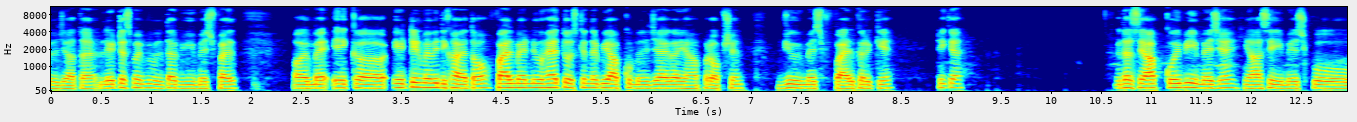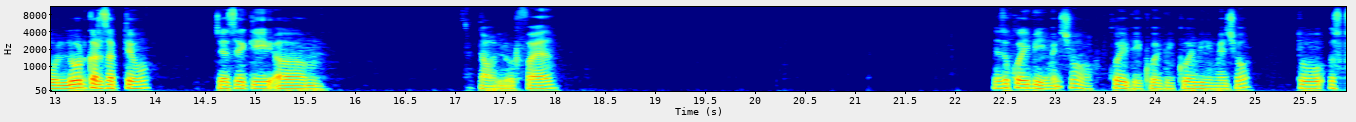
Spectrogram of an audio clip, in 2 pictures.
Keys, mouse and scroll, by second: 2.4 click, 3.6 click, 7.8 click, 10.8 click, 13.2 click, 13.4 click, 15.2 click, 16.3 click, 17.9 click, 18.1 click, 19.2 click, 19.8 click, 21.4 click, 22.1 click, 22.2 right click, 23.1 click, 23.6 click.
